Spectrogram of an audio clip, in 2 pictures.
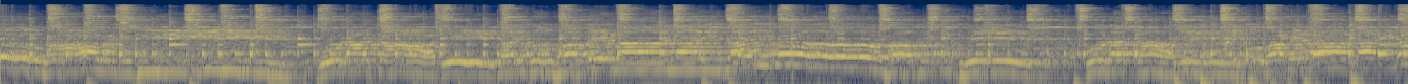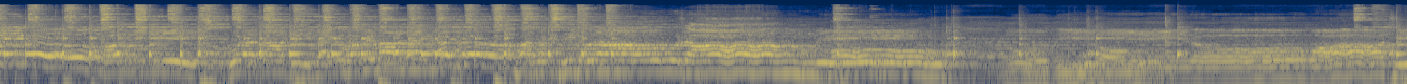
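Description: Bengali kirtan music: khol drums play a fast, even beat under a wavering melody. The drumming drops out about twenty seconds in, and the melody carries on.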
